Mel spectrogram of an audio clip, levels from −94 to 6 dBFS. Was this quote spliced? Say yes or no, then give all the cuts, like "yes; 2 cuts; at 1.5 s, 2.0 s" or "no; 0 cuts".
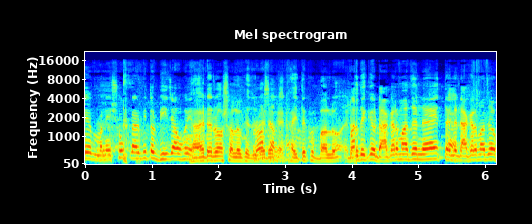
yes; 1 cut; at 4.1 s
